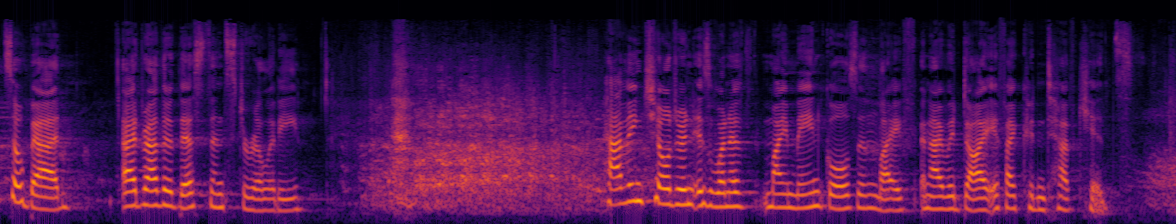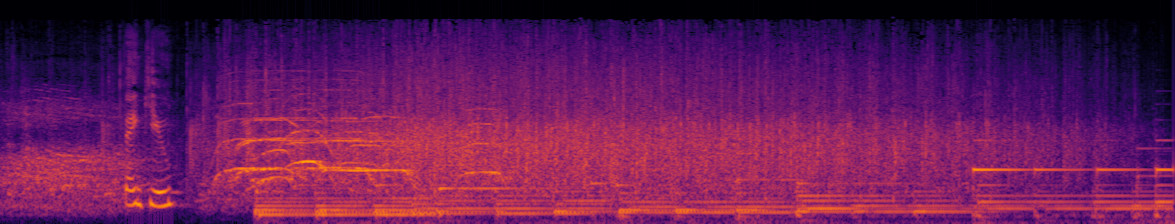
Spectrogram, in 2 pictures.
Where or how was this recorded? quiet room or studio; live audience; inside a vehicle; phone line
live audience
